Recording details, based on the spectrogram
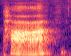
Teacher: So in the South, they might have a tendency to say more like pa instead of pie. They may draw it out and hold it long, but they don't always have that slide between the two sounds.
